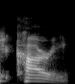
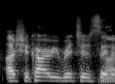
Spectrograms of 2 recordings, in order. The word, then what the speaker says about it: Sha'Carri Richardson: Shakari Richardson. – Sorry, what's Shakari Richardson? – Shakari. I just didn't want to say it wrong. Shakari Richardson, of course, is we all know that Shakari Richardson is not going to be able or is going to miss.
